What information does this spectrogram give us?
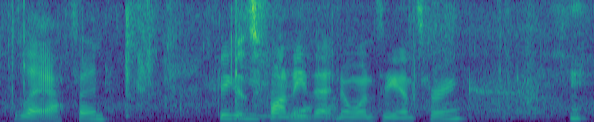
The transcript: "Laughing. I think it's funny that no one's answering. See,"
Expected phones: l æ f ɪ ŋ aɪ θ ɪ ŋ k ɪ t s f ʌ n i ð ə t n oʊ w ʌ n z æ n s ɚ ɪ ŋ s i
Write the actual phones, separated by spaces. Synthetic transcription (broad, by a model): l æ f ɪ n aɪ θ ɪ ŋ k ɪ t s f ʌ n i ð ə t n oʊ w ʌ n z æ n s ɚ ɪ ŋ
